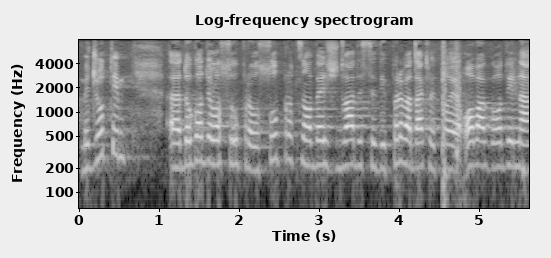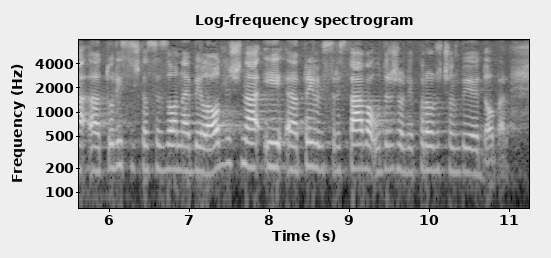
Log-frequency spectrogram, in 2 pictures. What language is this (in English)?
Croatian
